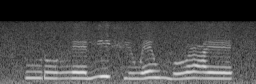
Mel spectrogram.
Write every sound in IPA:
u˨ ɾ o˨ ɦ ɛ˨ mʲ e˦ fʲ ə˨ w ɛ˦ w m o˨˦ ʕ ɛ˦

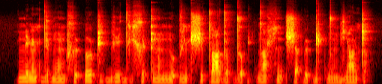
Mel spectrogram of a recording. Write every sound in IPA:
n̪ i ɽ ẽ ʈ d e b õ b x y ʔ ɽ u ʈ i̤ b y d̪ i̤ x ɯ ʈ n̪ õ b n̪ u ʔ z ĩ ʈ ʃ i t̪ ɑ d̪ ɑ b d o ʔ i̤ ʈ d ɑ̃ x ĩ ʔ ʃ ɑ ʔ ɽ y ʔ ɖ i ʈ d õ b j ɑ̃ ʈ

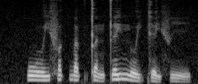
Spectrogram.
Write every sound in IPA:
w uː˨ j f ɐ˧ k̚ w ɐ˨˥ k̚ t̪ ɐ˨˩ n t̪ e˥ j n̪ uː˨˩ j k e˨˩ j f iː˨˩

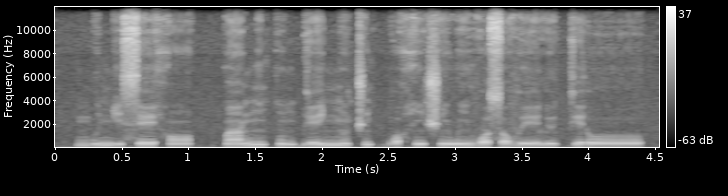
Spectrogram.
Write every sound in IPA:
m u˨˦ ɲ i˨ s eː˦ h ɔ̃˧ | p ã˨˦ ŋ ĩ˦ k ũ˨ ɡ͡b eː˨˦ ɲ ũ˧ t͡ʃ ĩ˦ k b ɔ˨ h ĩ˧ ʃ ĩ˧ w ĩ˧ v ɔ˦ s ɔ˧ v eː˨ l ɨ˨ l k e˦ ɾ oː˧

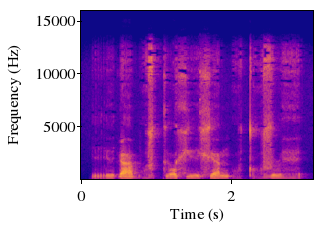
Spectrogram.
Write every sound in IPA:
r ɪ˨ ɗ a˦ b ɔ̤˨ z kʲ ɔ˦ xʲ e˦˨ xʲ a˦ ŋ ɔ̤˨ tʼ ɔ̤˨ z ɹ ɛ̤˦

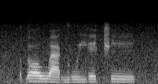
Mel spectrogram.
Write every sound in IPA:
ɗ ɔ˦ w a˨ ɡ u˨ j e˦ t͡ʃ ĩ˦˨

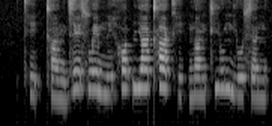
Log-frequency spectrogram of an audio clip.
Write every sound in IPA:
t̪ʰ i˨ ʔ kʰ ã˨˩ ŋ d͡z e˥˧ s w e˥˧ m i˧ h ɔ˦ t̚ n̪ j a˦ kʰ a˥˧ kʰ i˨ k̚ n̪ ã˧ ŋ kʰ j u˦ ŋ j u˧ s ə˧ n

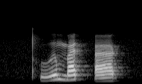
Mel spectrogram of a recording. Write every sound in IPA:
t̪ʰ u˧˥ ə̯ m a˦˥ t̚ ʔ a˦˥ k̚

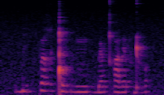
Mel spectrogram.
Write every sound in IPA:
ɓ i pː ɜ ʁ i ǃ o w ɓ a̤ mː ʏ ɡ͡b ɛ ɳ qʰ ɔ l ɛ f ɖ ɔ̤

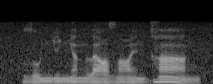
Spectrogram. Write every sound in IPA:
ð o ɲ ɪ ɲ ã n l a ðˤ ẽː ɡʱ ã ŋ

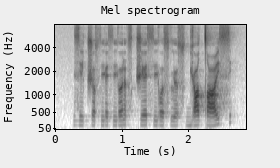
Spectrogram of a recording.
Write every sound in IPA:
z i t͡ʃ ɔ s j e s j ə ɾ ə̃ s t͡ʃ e s j ɤ s lʲ ɔ s ɡʲ ʉ tˤ i s

